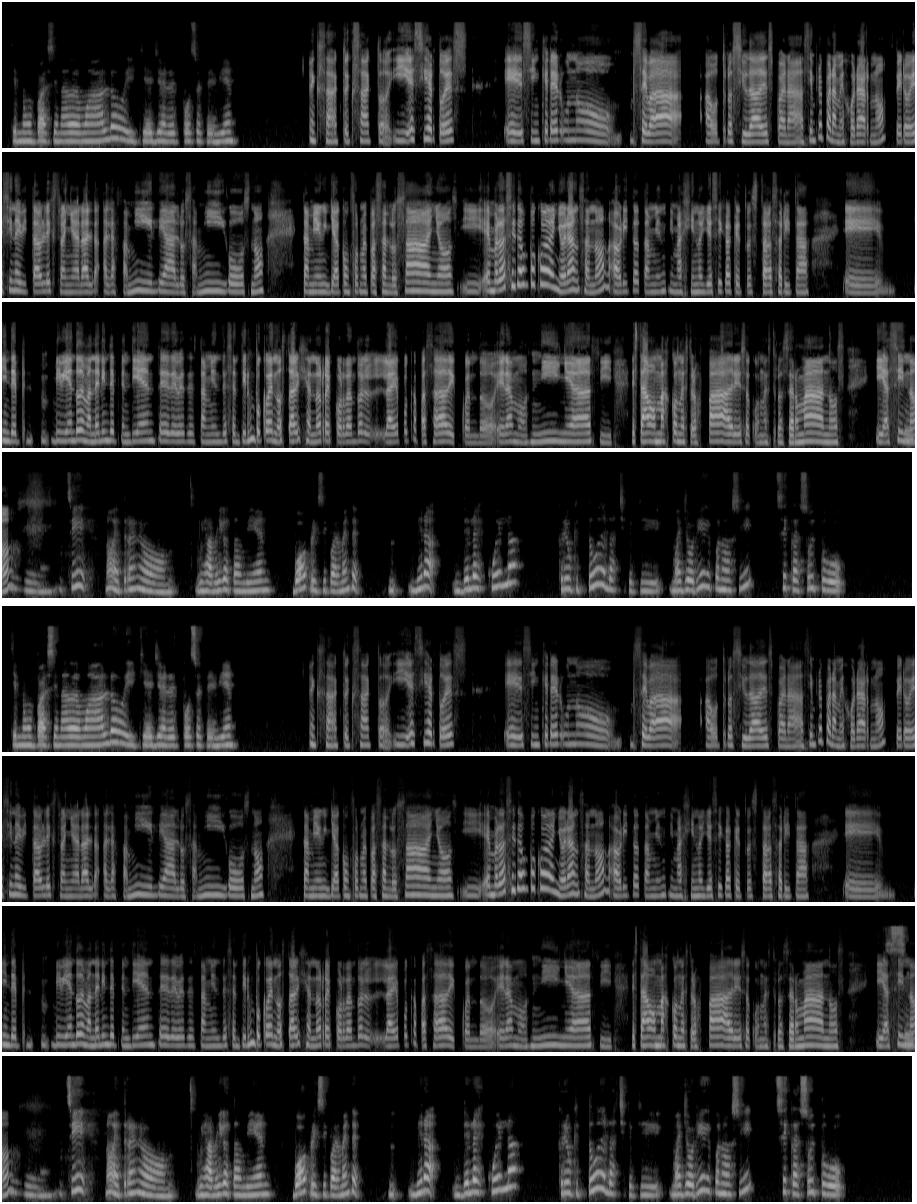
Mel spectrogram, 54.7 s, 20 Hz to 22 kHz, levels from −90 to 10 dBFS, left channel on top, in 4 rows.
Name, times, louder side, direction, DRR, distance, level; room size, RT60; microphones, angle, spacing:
voice 1, 0.2-3.5 40.9-43.7 44.0-45.2 45.4-46.5 46.9-48.9 49.4-52.3 52.7-53.7, right 2 dB, 60° right, 5.4 m, -33 dB
voice 2, 4.6-6.9 7.5-10.2 10.5-27.1 27.4-33.3 33.7-41.7, left 5 dB, 55° left, 8.0 m, -33 dB
head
